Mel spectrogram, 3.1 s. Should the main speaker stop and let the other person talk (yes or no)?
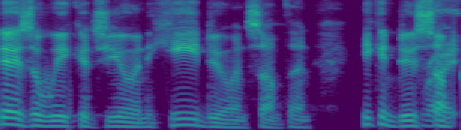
no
